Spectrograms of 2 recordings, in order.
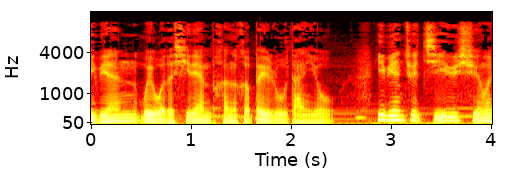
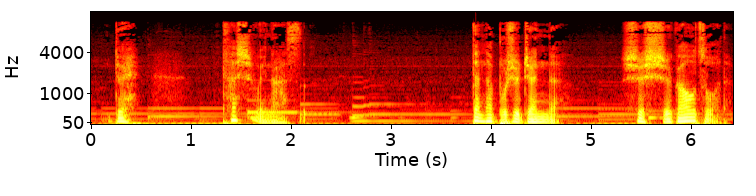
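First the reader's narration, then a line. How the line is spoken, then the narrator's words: Drunken mumbling. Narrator (Chinese): 平原喷出了一股酒气，喃喃自语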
